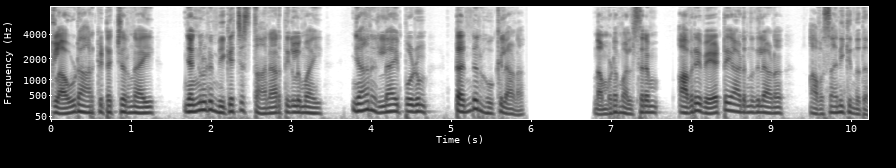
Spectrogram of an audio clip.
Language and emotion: Malayalam, fearful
